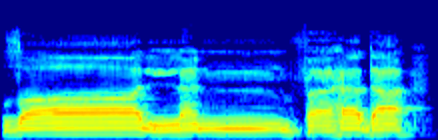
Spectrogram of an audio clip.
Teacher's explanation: حرف مدہ کے بعد تشدید مدے لازم کھینچ کر کے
